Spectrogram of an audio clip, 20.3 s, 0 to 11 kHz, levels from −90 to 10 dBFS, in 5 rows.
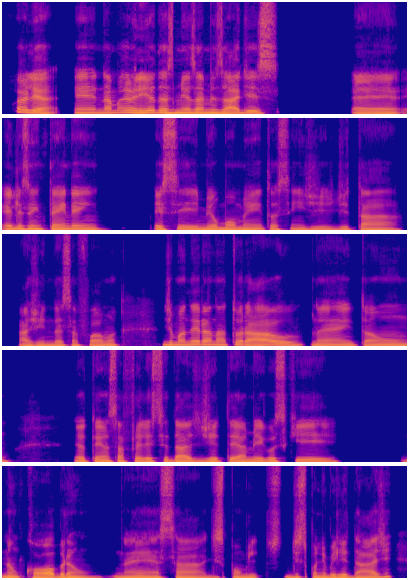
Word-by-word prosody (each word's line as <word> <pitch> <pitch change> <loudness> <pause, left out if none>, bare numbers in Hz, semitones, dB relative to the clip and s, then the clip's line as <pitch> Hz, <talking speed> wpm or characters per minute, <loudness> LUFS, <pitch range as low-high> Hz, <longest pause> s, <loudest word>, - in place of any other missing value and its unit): Olha, 180 -11 +4
eh, 170 -1 0
na 180 +2 0
maioria 200 -2 +4
das 180 -4 +4
minhas 165 0 +3
amizades, 155 -1 +3 0.7
eh, 135 -4 0
eles 150 0 +1
entendem 150 -4 +1 0.5
esse 135 -2 0
meu 130 +1 +1
momento, 130 +2 0
assim, 125 +1 -5
de 120 -2 -5
de 115 0 -5
tá 115 -3 -3 0.2
agindo 120 +1 -1
dessa 125 +1 -1
forma, 130 +3 -2 0.4
de 155 - 0
maneira 175 +1 +1
natural, 155 -4 +1
né, 145 +2 -1
então 135 -1 -2 0.7
eu 130 -2 +1
tenho 140 +2 0
essa 135 +1 0
felicidade 130 0 0
de 130 +1 0
ter 135 +1 0
amigos 130 -1 0
que 125 -6 -2 0.6
não 140 0 +1
cobram, 120 -5 +3 0.2
né, 120 0 +1
essa 115 +1 -1
disponblit 120 +2 -3 0.2
d 120 - -4
disponibilidade. 125 +3 0
135 Hz, 120 wpm, -23 LUFS, 120-150 Hz, 0.7 s, Olha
